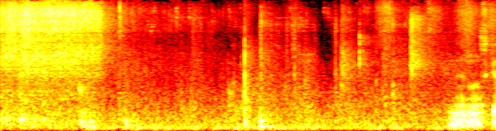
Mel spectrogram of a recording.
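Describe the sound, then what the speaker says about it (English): Tap water runs loudly for about a second as a hand is rinsed under it, then drops away to quiet handling noise before another short burst of running water at the end. "Quick rinse of the hand."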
